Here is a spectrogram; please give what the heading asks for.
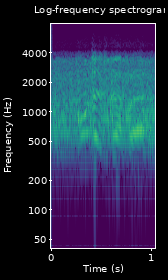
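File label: German bomb success mood low, speech; War Thunder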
